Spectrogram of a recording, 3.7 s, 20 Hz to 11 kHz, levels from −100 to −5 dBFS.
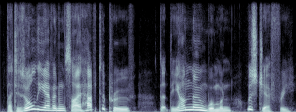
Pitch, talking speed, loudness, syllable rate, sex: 175 Hz, 240 wpm, -17 LUFS, 7.3 syllables/s, male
